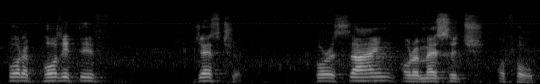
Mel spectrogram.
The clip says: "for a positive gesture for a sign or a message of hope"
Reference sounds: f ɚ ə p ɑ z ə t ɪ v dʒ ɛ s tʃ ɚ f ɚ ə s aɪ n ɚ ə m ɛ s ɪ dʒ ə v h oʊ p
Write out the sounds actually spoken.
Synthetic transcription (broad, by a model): f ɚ ə p ɑ z ə t ɪ v dʒ ɛ s tʃ ɚ f ɚ ə s aɪ n ɚ ə m ɛ s ɪ dʒ ə v h oʊ p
